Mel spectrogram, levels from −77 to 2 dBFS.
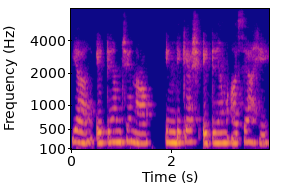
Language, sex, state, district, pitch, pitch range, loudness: Marathi, female, Maharashtra, Dhule, 220 Hz, 215-235 Hz, -23 LUFS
